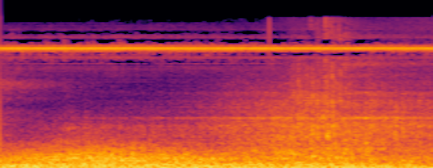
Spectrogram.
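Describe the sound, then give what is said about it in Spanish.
The deep, steady roar of an atomic bomb explosion, a loud, continuous low rumble that barely changes over a few seconds, with a thin high-pitched whine running above it. “Mira que dices, bueno, a no sé, por radio a lo mejor no puedes transmitir lo que puede ser una explosión atómica, pero es que no sé si es que tenemos esa imagen clavada en la cabeza de tantas películas.”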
